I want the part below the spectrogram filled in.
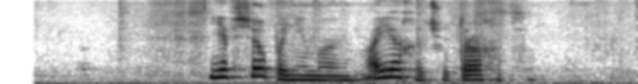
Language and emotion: Russian, sad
